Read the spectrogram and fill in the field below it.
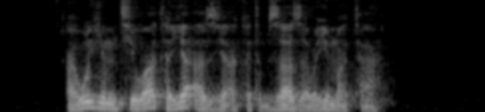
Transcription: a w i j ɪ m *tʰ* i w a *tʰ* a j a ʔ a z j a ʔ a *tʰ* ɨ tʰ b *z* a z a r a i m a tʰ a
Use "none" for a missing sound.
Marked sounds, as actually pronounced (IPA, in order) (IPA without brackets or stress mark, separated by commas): tʰ, tʰ, kʰ, z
